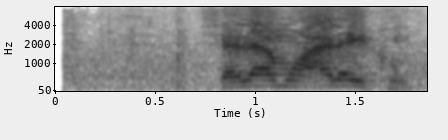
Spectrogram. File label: Salam Valekum Man Voice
